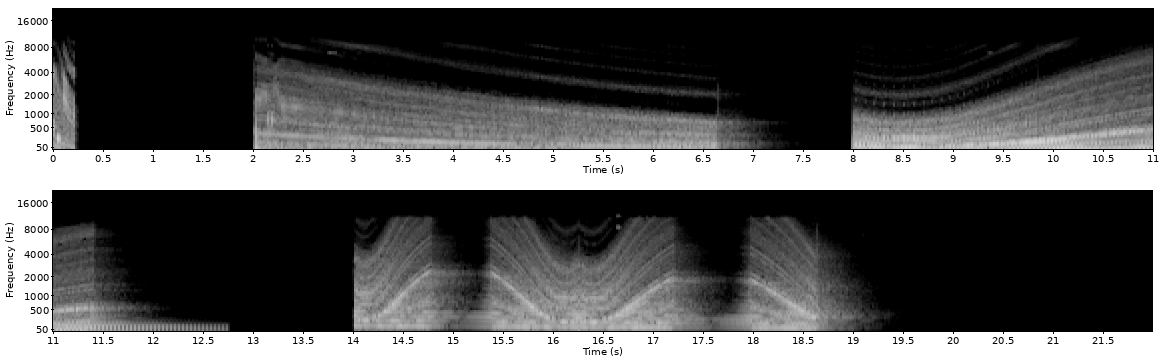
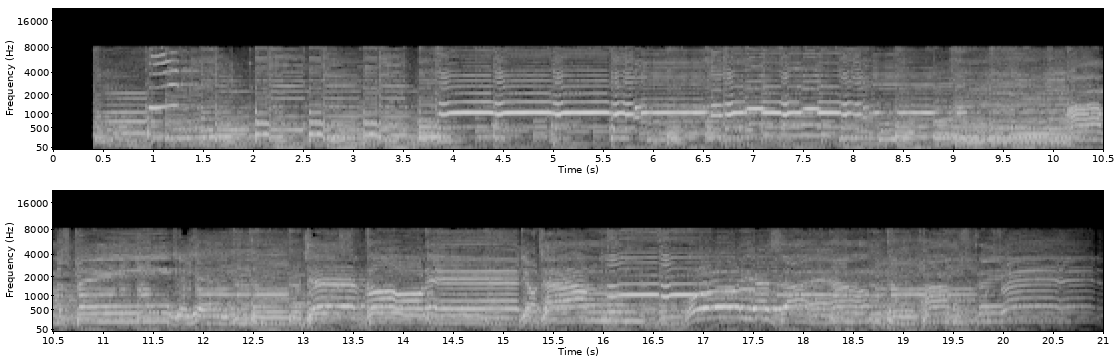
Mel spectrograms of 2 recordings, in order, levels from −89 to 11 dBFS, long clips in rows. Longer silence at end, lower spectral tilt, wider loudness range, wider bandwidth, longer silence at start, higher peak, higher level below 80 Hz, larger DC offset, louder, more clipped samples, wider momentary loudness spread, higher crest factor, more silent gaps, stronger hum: first, 3.05 s vs 0.1 s; first, -8 dB/octave vs -4 dB/octave; first, 11 LU vs 5 LU; first, 11 kHz vs 8.4 kHz; second, 0 s vs 0.4 s; first, 0 dBFS vs -4 dBFS; first, -28 dBFS vs -44 dBFS; neither; second, -22 LUFS vs -17 LUFS; neither; first, 14 LU vs 8 LU; first, 22 dB vs 14 dB; first, 0.25-2.00 s, 7.53-7.99 s, 12.76-13.97 s vs none; neither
